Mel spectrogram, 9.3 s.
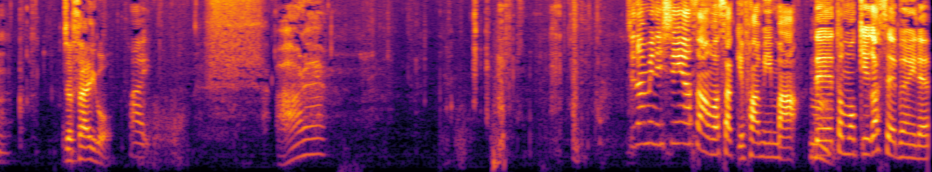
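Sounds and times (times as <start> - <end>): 
crackling chews of a snack chip: 0.1 - 2.0, 3.3 - 6.3
speech: 0.7 - 3.4, 6.5 - 9.3
crunching bite into a convenience-store snack chip: 4.5 - 5.9.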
